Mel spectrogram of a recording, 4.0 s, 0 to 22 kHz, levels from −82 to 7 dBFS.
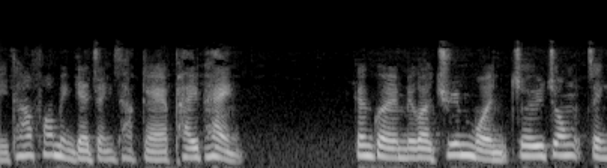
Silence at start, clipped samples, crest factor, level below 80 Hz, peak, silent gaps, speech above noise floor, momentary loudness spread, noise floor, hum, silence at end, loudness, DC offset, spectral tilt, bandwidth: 0 s; under 0.1%; 14 dB; -62 dBFS; -6 dBFS; none; 37 dB; 7 LU; -57 dBFS; none; 0 s; -21 LUFS; under 0.1%; -6 dB/octave; 8 kHz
